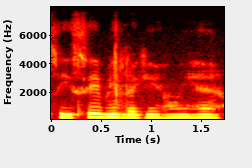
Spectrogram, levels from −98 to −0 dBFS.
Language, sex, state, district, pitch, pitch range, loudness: Hindi, female, Jharkhand, Ranchi, 215 Hz, 210-225 Hz, -15 LUFS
